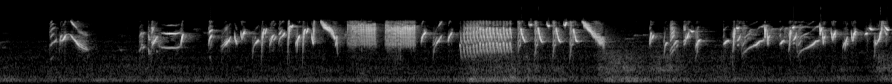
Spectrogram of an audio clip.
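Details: Parva goldfinch in moult, El Bordj, with coupleur-style singing: fast bright twitters mixed with harsh buzzy passages, running almost without a break for about eight seconds.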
